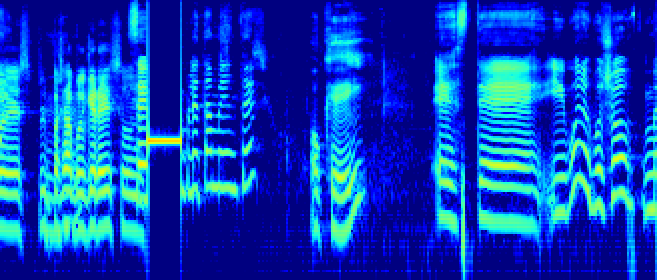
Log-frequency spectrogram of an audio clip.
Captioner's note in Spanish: Bip; Bip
